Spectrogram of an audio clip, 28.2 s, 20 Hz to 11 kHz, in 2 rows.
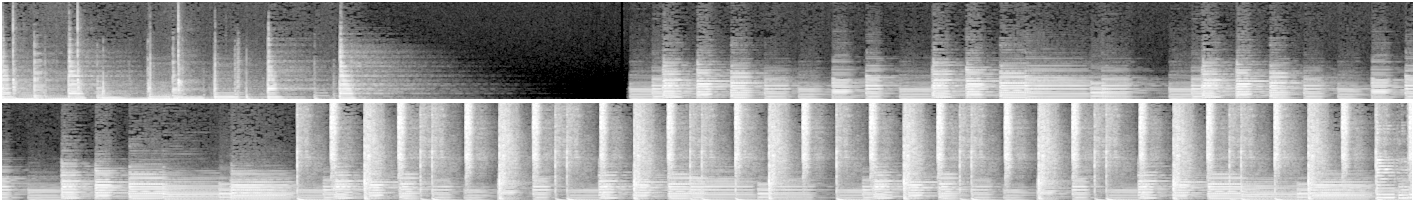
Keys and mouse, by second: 0.2 click, 1.5 click, 2.4 click, 3.5-5.4 typing, 9.7 shift+-, 10.8 shift+c, 12.4 click, 12.5 click, 12.6 click, 13.5 KP_2, 13.8 KP_Enter, 18.5 click, 18.6 click, 19.6 click, 21.4-24.1 typing.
